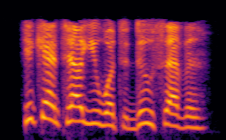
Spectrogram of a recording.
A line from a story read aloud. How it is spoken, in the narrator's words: Sakani chirps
